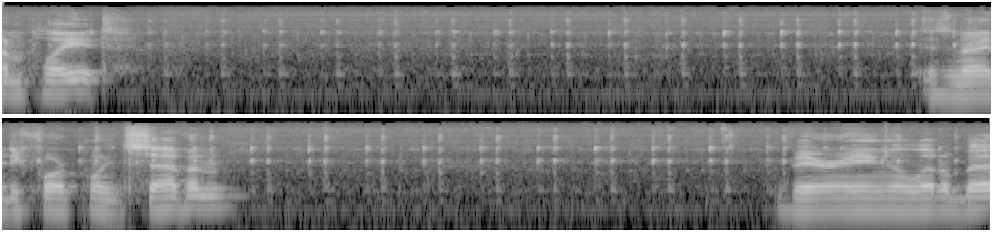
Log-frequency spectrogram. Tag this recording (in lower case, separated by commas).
engine, speech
